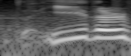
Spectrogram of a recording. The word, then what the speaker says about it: either: they're like oh i used either for certain uh situations but sometimes i auto switch to like either i'm like huh yeah me too you know i actually googled this i was so curious about that exactly i googled it like i googled what the answer was apparently it's both that's how it works american english they're both correct i'm like okay sure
